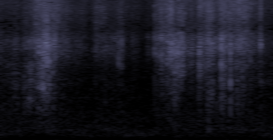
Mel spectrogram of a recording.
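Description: Coffee-dyed paper pages of a handmade journal being turned by hand: soft paper rustling in two quiet swishes, a short one just after the start and a longer one in the second half.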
